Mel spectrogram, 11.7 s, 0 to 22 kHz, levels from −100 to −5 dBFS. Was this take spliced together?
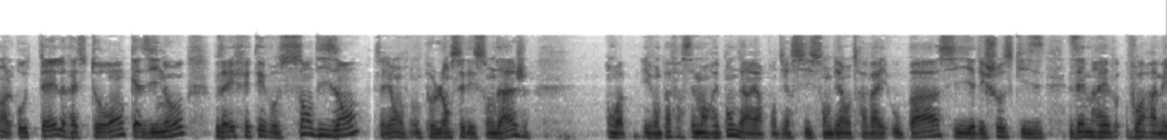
yes; 1 cut; at 3.8 s

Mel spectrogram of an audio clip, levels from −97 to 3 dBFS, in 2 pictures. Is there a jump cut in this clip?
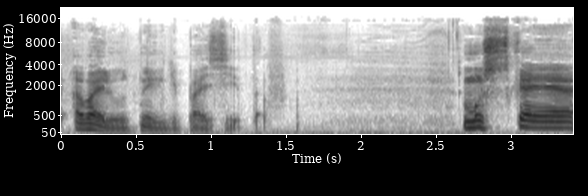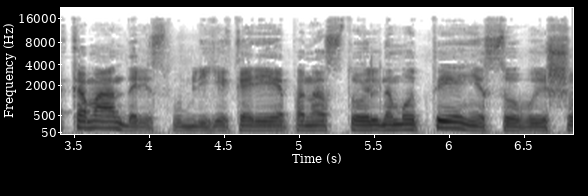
no; 0 cuts

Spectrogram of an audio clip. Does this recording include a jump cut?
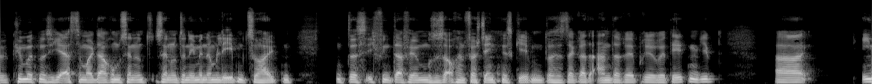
no; 0 cuts

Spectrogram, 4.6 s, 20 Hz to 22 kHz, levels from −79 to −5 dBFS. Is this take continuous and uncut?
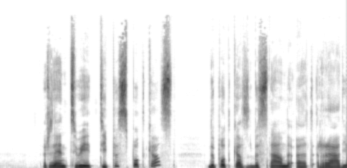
yes; 0 cuts

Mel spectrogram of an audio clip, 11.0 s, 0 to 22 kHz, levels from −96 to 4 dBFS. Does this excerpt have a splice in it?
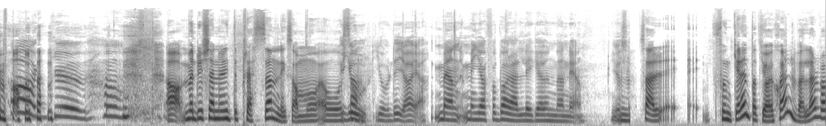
yes; 3 cuts; at 4.6 s, 5.7 s, 8.4 s

